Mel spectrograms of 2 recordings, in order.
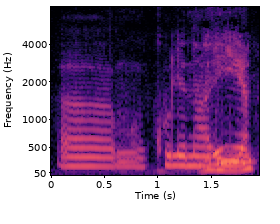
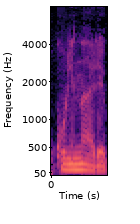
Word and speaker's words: кулинария: Ну, мы говорили в прошлый раз о том, что слово «кулинария» – «кулинария» на самом деле сейчас рассматриваются как акцентологические варианты, то есть и то, и другое правильно. Можно объяснить, откуда возможно двойное ударение. «Кулинария» – более традиционная форма, связана с сохранением ударения в однокоренном слове «кулинар». «Кулинария» – это форма, которая более соответствует историческим, то есть подстраиванию под аналогию.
